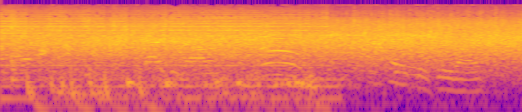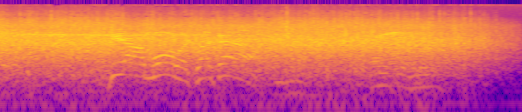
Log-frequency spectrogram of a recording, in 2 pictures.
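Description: Studio audience applauding and cheering at the end of a song. The band's last held chord runs underneath and stops about three and a half seconds in, leaving applause and shouts.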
